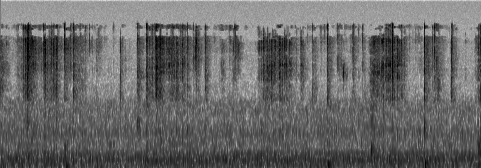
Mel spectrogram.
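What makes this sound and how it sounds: A craft knife carves the remaining piece of a solid white soap bar, and chips crumble off. Quiet, bright, crisp scraping and crunching comes in short bursts with sharp little ticks. A faint steady low hum sits underneath.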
